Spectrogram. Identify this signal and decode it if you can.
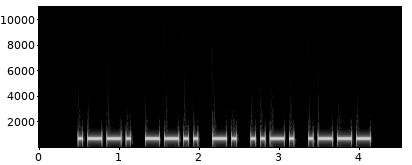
Morse code, heard as a keyed tone, about 20 wpm, 700 Hz. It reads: PZNFJ
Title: Code Groups - 5 Letters - 20wpm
